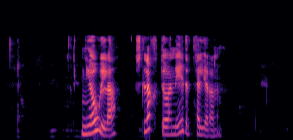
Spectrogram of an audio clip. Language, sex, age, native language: Icelandic, female, 50-59, Icelandic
